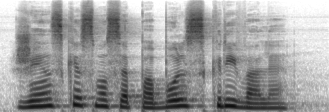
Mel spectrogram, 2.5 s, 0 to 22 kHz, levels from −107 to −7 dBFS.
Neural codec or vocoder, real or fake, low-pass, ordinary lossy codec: none; real; none; none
